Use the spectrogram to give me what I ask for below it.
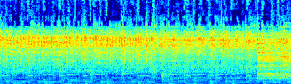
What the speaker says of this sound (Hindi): अब इसको थोड़ा सा मिक्स करेंगे।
